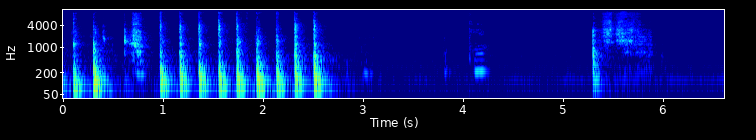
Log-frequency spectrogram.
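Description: Kitchen knife rapidly chopping herbs on a plastic cutting board, sharp knocks about five or six a second that stop about two and a half seconds in. Near the end comes a brief scrape as the chopped greens are swept off the board.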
